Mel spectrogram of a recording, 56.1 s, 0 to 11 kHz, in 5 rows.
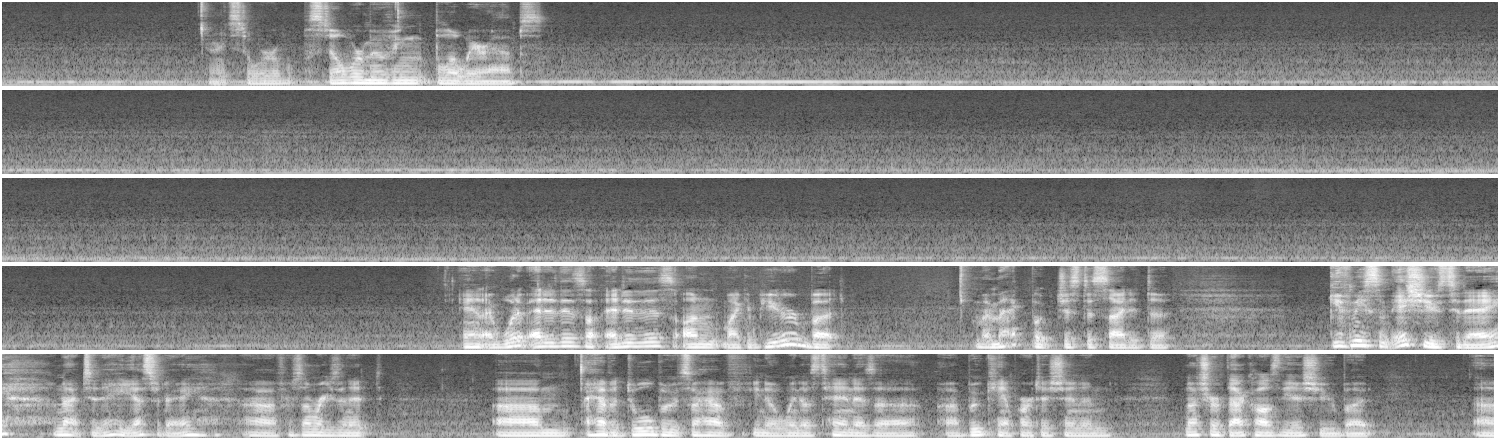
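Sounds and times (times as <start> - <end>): faint low hum: 0.0 - 56.0.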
